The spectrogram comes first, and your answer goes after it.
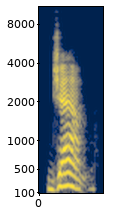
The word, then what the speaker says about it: gem: here we have gems gem spelled g-e-m but do you hear J gem Jewel it is the same sound is the same sound different letters though so the J sound in English can be spelled with a G or a j now we should know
